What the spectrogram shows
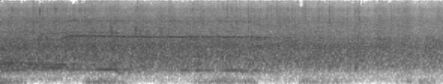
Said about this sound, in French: est-ce que les jeunes dans la foi, on peut applaudir les pères et les mères? Est-ce qu'on peut dire merci Seigneur?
